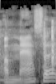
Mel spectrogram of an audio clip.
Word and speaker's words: Amasa: Amasa is how you pronounce it.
